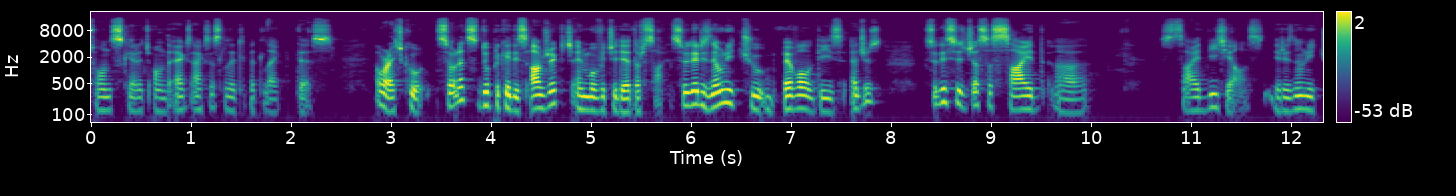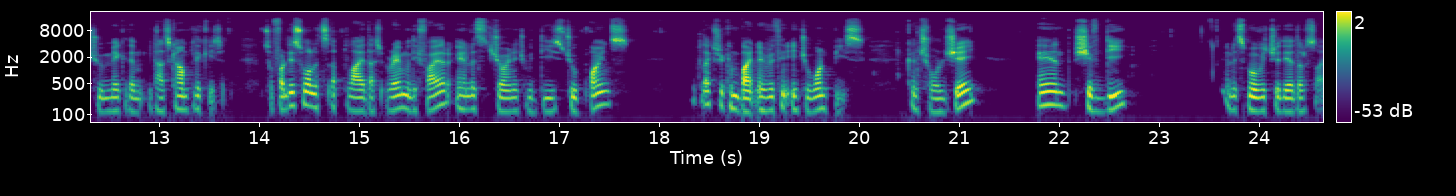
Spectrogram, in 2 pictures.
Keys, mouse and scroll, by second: 0.5 s, 2.3 a, 2.5 a, 2.9 middle click, 3.6-4.3 scroll up 5, 4.3 z, 5.0-5.5 scroll up 2, 5.5 click, 6.4-7.3 scroll up 2, 13.5 click, 14.6 click, 16.0 shift+click, 17.1 click, 17.9 shift+click, 20.3 ctrl+j, 20.9 s, 20.9 scroll down 7, 21.5 middle click, 22.6 shift+d, 23.7 click.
